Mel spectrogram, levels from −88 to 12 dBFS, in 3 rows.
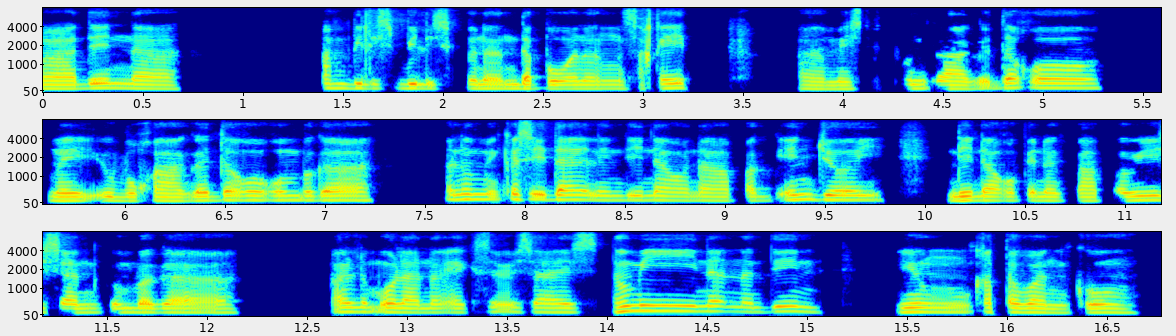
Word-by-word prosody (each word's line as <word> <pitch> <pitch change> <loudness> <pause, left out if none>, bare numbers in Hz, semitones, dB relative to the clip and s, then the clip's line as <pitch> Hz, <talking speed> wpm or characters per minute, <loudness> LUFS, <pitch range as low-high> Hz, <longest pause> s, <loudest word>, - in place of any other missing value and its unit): nga 135 0 +4
din 155 +2 +1
na, 135 -2 0 0.7
ang 150 - -3
bilis-bilis 145 -1 -1
ko - - -5
ng 140 - +1
dapuan 135 0 +2
ng 135 0 -2
sakit, 150 +4 0 0.6
ah, 130 -1 -2
may 125 0 -2
sipon 140 -1 -7
kaagad 130 +1 0
ako, 160 -1 +2 0.3
may 130 0 +3
ubo 130 -2 0
kaagad 130 +2 +1
ako, 150 -1 +2
kumbaga 150 -1 +1 0.4
alam 175 +2 +2
mo 180 - +1
kasi 180 - +3
dahil 165 -2 +3
hindi 150 +1 -3
na 150 -1 0
ako - - -2
nakapag-enjoy, 155 +4 +1 0.4
hindi 140 +1 +6
na 140 -1 +2
ako - - -1
pinagpapawisan, 140 +2 0
kumbaga 70 - 0 0.5
alam 160 0 +2
mo - - +4
wala 145 - +3
ng 145 0 -3
exercise, 145 - -3
humihina 185 0 +3
na 160 - -3
din 175 +1 -1 0.4
'yung 75 0 +1
katawan 145 -4 +1
ko. 140 -1 0
145 Hz, 155 wpm, -22 LUFS, 135-155 Hz, 0.7 s, hindi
